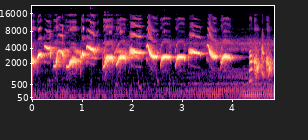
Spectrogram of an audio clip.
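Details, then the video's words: Hwamei gacor song, loud and clear with full isian: a rapid series of upslurred and downslurred whistles, about three notes a second, ending in a brief rough chatter. "Hwamei/wambi gacor full isian suara keras jernih"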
